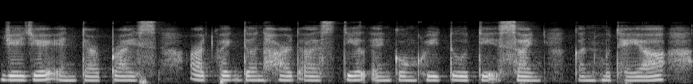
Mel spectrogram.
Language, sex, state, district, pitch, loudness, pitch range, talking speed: Mizo, female, Mizoram, Aizawl, 195 Hz, -16 LUFS, 185-200 Hz, 130 wpm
